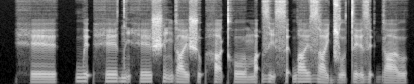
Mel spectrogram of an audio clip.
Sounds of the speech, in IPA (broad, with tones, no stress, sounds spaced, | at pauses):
h e˨ ɪ̯ | w ɪ˦ ʔ h e˦ d ĩ˦˨ h e˦ ɪ̯ ʃ ĩ˦˨ ɡ a˨ ɪ̯ ʃ ʊ˦ ʔ h ä̰˦˨ kʰ o˨ ʊ̯ m ä˦ ʔ z ḭ˦˨ sʰ ɛ˦ ʔ w a˦ ɪ̯ z a˨ ɪ̯ d͡ʑ o̰˦˨ ʊ̯ t ḛ˦˨ ɪ̯ z ɪ˦ ʔ ɡ a˨ ʊ̯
